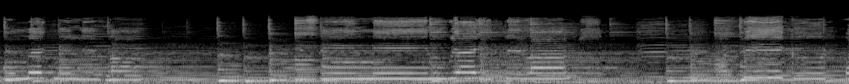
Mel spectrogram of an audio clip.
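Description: Acoustic guitar playing an instrumental passage of a song, notes plucked and strummed, with light percussion above.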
